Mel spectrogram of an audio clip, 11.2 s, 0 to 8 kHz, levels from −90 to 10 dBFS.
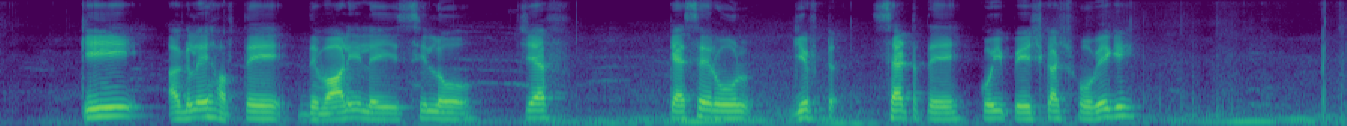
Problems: continuous background conversations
